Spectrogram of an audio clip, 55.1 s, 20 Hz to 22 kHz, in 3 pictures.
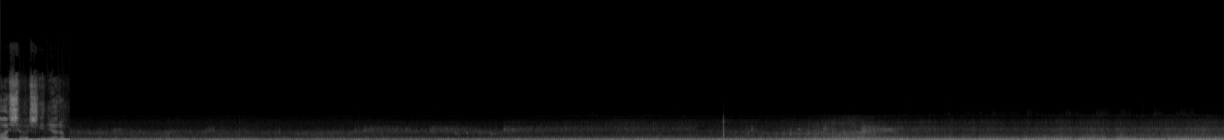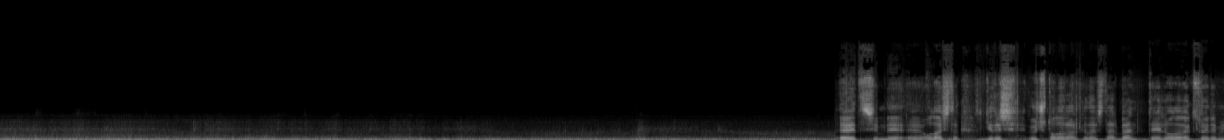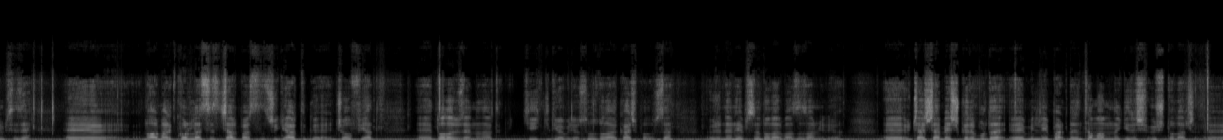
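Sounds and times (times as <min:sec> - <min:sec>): car tyres rumbling on cobblestones: 0:30.9 - 0:55.0.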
